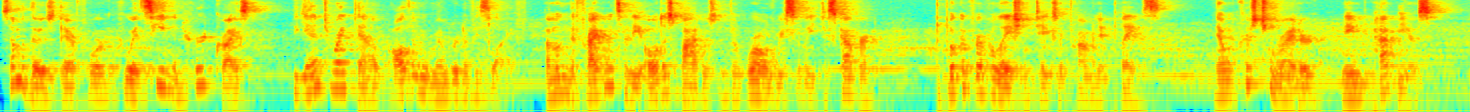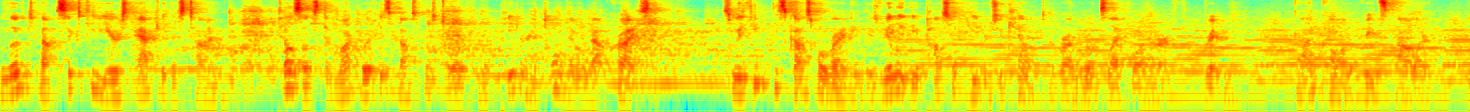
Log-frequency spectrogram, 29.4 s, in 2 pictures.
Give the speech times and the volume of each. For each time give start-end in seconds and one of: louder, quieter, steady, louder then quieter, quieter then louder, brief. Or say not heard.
0.0-29.3 steady.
